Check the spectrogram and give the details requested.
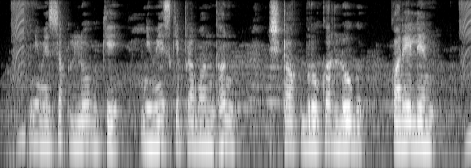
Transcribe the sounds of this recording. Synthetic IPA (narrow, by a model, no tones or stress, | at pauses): nɪʋeːsəkloːɡke | nɪʋeːskepɾəbə̃nd̪ʱən | sʈɔːkbɾoːkəɾloːɡ | kəɾeleːn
